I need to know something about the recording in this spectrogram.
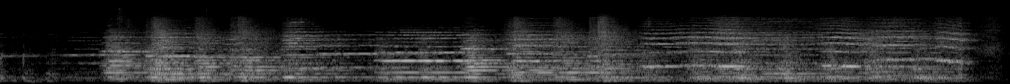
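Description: Recorded symphony orchestra playing classical music, strings prominent, played back into the room. It comes in about a second in and is cut off just before the end.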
